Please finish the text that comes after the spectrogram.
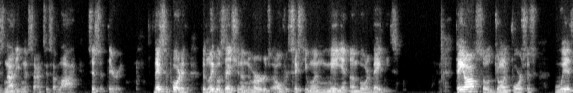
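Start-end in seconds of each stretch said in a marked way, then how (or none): none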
